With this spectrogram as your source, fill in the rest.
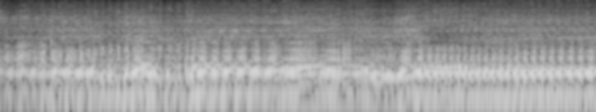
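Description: A motorcycle engine drones loud and close throughout, its pitch rising and dipping as the bike is ridden over rough ground.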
